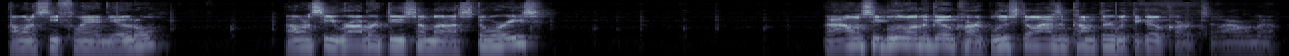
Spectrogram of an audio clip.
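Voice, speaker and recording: A man's voice: medium pitch, normal speed, pauses often, pushed and bright. A man with a Pittsburgh accent chatting casually with live-stream viewers, rambling and repeating himself as he answers the chat.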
